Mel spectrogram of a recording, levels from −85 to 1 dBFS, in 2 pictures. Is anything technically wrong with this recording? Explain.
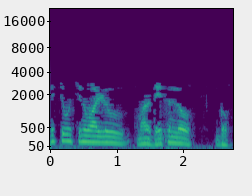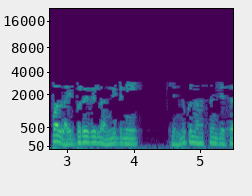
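Yes. Throughout, the speech has heavy watery, swirling damage. This is likely MP3 compression starved of bits, fitting about 8 kbps. Weak frequency lines drop in and out between frames.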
